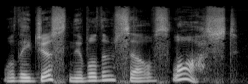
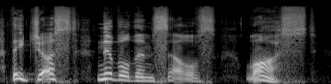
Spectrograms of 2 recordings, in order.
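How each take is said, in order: First: Slow, drawn-out folksy answer; farmer's answer. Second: "They" stressed, each word very slow; slow emphatic repeat. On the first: Retold or imitated. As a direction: let the farmer's words land slowly. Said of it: "the farmer answered". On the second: Shown as a demonstration. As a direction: lean on "They" and stretch it out.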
